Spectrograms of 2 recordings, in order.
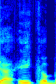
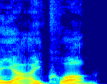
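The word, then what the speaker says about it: יעקב: Kaya makikita dito na ang isinalin sa English na Jacob ay yaikakab ang bigkas sa Hebrew at Greek. Hindi gaya ng sinasabi sa lash aan quadish na ya qu.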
